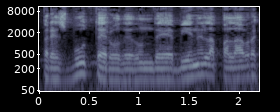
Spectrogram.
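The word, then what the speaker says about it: πρεσβύτερος: Anciano es la palabra del griego presbútero, con B de bueno y acento en la U, presbútero, de donde viene la palabra que conocemos presbítero.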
